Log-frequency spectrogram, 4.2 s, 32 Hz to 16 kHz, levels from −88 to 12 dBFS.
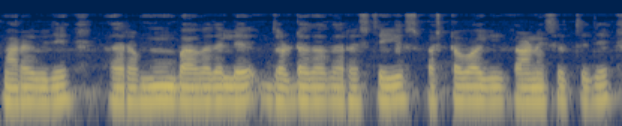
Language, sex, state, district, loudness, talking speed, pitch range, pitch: Kannada, male, Karnataka, Koppal, -17 LUFS, 115 wpm, 110-115 Hz, 110 Hz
